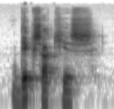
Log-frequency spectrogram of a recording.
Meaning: plural of dikzakje
- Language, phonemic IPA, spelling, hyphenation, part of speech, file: Dutch, /ˈdɪkˌsɑkjəs/, dikzakjes, dik‧zak‧jes, noun, Nl-dikzakjes.ogg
